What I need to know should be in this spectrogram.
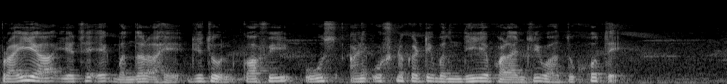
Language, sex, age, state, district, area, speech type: Marathi, male, 60+, Maharashtra, Nashik, urban, read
